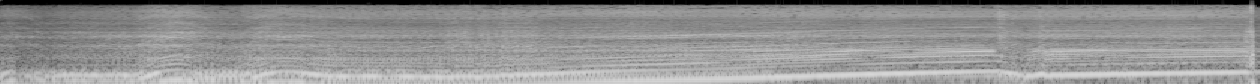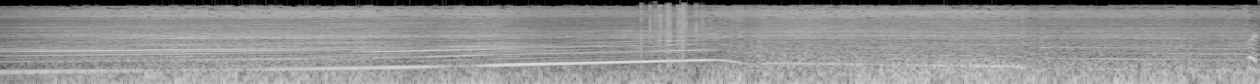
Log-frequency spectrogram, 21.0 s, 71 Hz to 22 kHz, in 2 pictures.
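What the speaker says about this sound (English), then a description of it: "2018 R6. We're gonna start it off in B mode here for this ride and review." A 2018 Yamaha R6 sportbike ridden in B mode, its engine revving up through the gears with rising pitch, brief dips at each shift, loud and close throughout with constant wind rush.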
